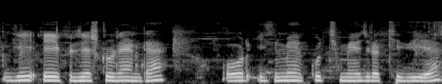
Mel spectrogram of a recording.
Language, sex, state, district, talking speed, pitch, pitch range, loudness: Hindi, male, Uttar Pradesh, Saharanpur, 150 wpm, 175 Hz, 170-185 Hz, -15 LUFS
